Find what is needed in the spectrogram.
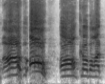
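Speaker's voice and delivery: loud, high cries of dismay; exasperated outcry. Real, not acted. Player reacting to a missed chance, exasperated outcry. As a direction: cry out at a near miss.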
